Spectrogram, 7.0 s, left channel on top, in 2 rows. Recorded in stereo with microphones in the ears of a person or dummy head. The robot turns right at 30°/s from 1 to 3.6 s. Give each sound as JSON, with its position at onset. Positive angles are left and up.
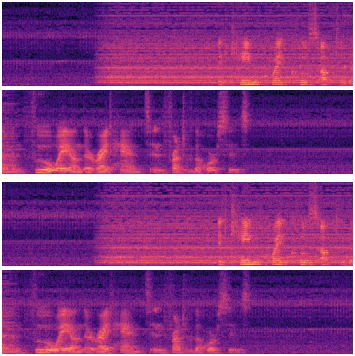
{"t": 2.1, "sound": "a man speaking", "azimuth_deg": -20, "distance_m": 0.9}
